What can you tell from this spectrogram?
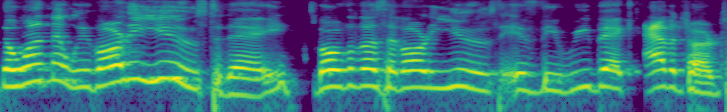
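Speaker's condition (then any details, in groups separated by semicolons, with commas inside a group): Cerebral palsy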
